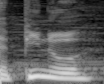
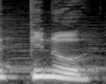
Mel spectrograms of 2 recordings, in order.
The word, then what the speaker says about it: pneu: Porque, porque é, um pneu em francês é pinot. É, é, a mesma palavra pneu, só que a pronúncia é pinot.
